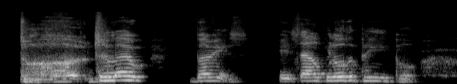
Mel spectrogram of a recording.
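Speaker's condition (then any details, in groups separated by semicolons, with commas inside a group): Cerebral palsy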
